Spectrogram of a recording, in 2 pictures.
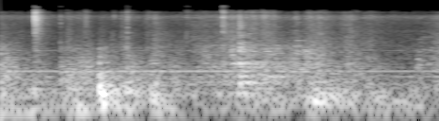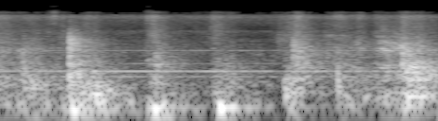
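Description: Scattered light knocks and clunks of someone moving about a workshop and handling materials, about seven separate hits, over a faint steady hum.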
